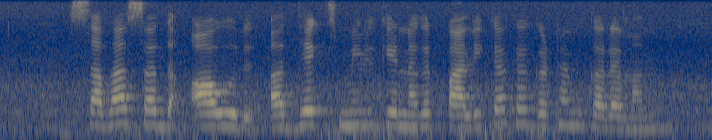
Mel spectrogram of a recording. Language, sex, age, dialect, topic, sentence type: Bhojpuri, female, 18-24, Western, banking, statement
